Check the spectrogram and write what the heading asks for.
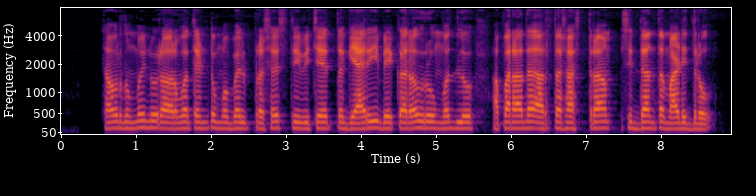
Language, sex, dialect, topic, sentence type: Kannada, male, Mysore Kannada, banking, statement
